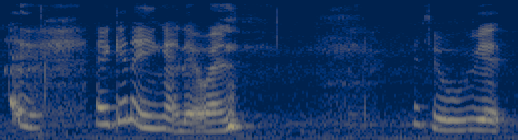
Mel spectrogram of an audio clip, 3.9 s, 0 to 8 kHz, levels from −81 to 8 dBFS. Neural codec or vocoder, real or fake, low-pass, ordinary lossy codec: none; real; 7.2 kHz; none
